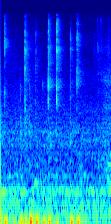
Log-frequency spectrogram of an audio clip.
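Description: Calculator keys being pressed: about half a dozen quick clicks spread over two seconds, with several dull low thumps underneath.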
